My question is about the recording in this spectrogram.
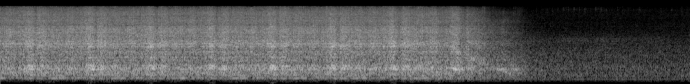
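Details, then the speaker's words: Fiat Strada 1.8 8v engine cranking during compression test on cylinder 4: starter cranks about five seconds with an uneven, lopsided beat; cylinder 4 reads zero compression (cylinder 2 just over 5 bar, cylinder 3 almost 8), one cylinder giving no compression. "o cilindro número 4 Faria pressão 0 bom então Já tá feito o nosso diagnóstico aqui"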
